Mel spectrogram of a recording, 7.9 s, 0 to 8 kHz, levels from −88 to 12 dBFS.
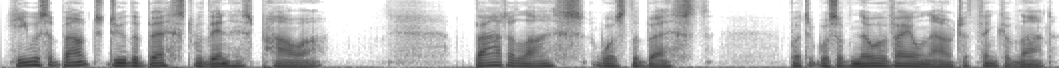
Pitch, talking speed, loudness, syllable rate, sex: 105 Hz, 195 wpm, -18 LUFS, 5.0 syllables/s, male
